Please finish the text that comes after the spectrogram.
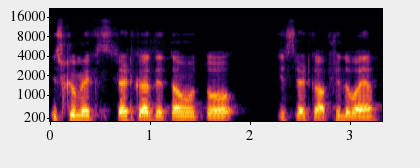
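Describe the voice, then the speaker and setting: A man's voice: medium pitch, steady tone, fairly quick, clear, resonant tone. A man hosting a step-by-step app tutorial, patiently pointing things out on the screen, recorded on a phone. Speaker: YouTube tutorial host.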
